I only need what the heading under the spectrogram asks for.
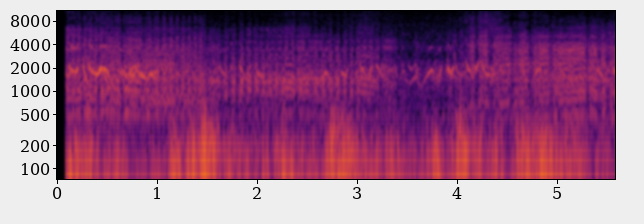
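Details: Wild emperor penguins at the Riiser Larsen colony, Antarctica, 72°06 S 15°06 W, in November 2010: wavering, warbling trumpet calls rise and fall over steady low wind rumble, with several birds calling at once.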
